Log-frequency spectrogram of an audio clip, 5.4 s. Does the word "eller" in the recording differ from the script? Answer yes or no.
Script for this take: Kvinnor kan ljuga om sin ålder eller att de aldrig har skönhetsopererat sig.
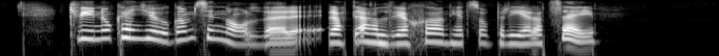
yes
